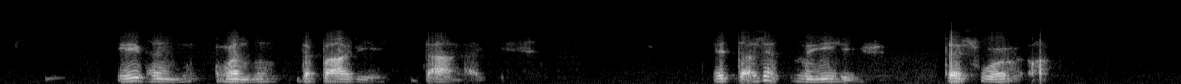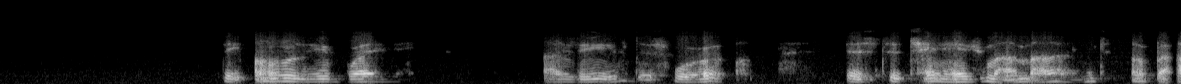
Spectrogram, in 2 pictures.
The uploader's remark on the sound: ACIM Daily Conference Call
